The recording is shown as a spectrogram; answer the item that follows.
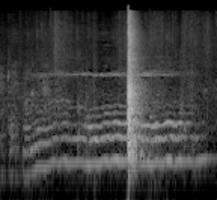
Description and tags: FX - rare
